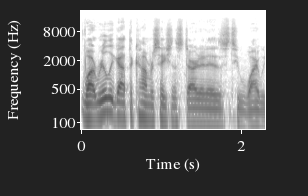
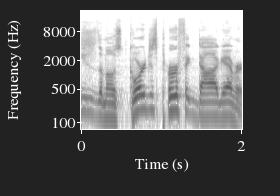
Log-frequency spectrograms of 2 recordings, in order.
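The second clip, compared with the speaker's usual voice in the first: plain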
